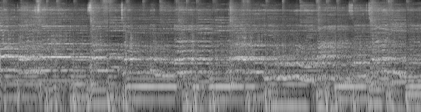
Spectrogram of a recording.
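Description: A woman singing long held notes into a microphone, backed by a live band of drums, electric guitar, bass guitar and keyboard, amplified and loud.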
